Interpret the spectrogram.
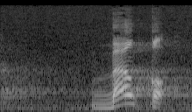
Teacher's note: Diucapkan dengan suara yang tebal dan dalam posisi sukun, maka terdengar pantulan suara.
